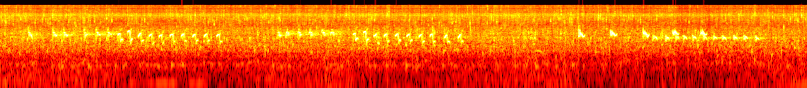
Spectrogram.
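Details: Calling at a rival during a mental test, a sooty-headed bulbul delivers dense, lively chattering trains of quick notes, with a few louder upswept calls near the end, over constant water-like rushing noise.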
